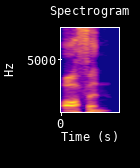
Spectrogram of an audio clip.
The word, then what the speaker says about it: often: Often is usually pronounced with a silent T as often.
